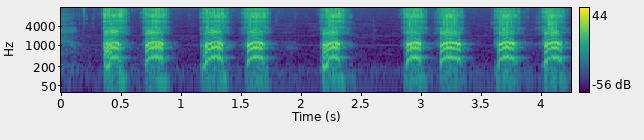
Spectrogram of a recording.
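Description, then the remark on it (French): A human voice imitates a common raven's call with nine harsh, throaty croaks: four in quick succession, a single croak, then four more, loud and evenly spaced against silence. “Je suis un expert en chant de grand corbeau, par exemple. Ah bah ouais, vas-y, grand corbeau. Le grand corbeau, ça fait ça, attention.”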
